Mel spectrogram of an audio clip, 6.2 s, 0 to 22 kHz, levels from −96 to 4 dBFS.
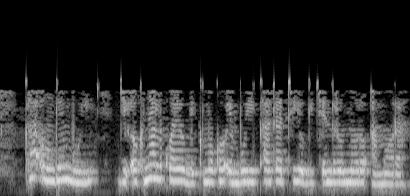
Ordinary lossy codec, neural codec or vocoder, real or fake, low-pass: AAC, 16 kbps; none; real; 19.8 kHz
